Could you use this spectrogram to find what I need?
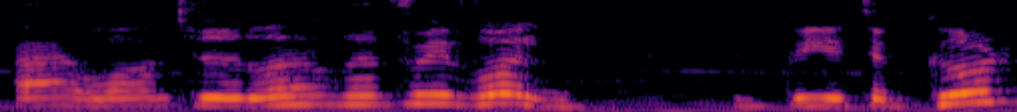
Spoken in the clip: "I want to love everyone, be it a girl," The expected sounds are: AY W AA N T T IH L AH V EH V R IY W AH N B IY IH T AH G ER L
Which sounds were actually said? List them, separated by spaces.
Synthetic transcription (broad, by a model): AY W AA N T T IH L AH V EH V R IY W AH N B IY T AH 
